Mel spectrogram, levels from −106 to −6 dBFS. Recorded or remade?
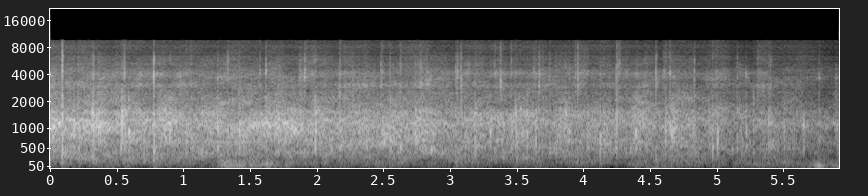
remade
